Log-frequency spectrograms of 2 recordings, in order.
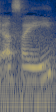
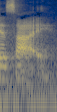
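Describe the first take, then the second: First: Acai said ah-sigh-EE; three syllables in acai, ending on ee; other people's pronunciation. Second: Acai said uh-SIGH; two syllables in acai, no final ee; own pronunciation. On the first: Retold or imitated. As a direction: acai with a sounded final i. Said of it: "when people say acai". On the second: Shown as a demonstration. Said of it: "but I say acai".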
